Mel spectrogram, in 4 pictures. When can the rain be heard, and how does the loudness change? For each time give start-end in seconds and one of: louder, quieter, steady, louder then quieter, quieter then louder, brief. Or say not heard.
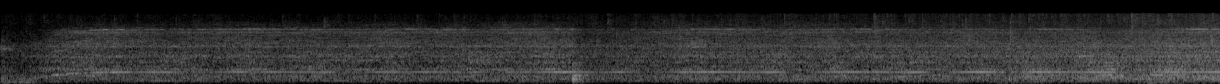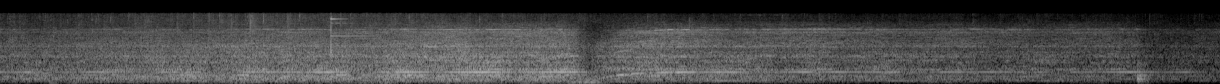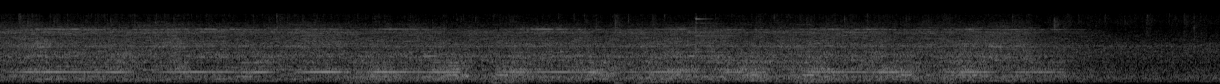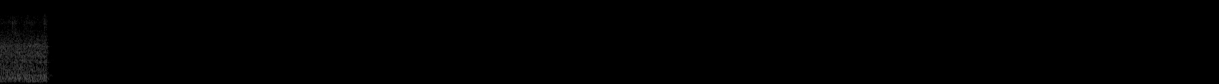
0.0-37.1 louder then quieter.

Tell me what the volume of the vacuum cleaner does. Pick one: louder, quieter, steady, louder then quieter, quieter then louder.
louder then quieter.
